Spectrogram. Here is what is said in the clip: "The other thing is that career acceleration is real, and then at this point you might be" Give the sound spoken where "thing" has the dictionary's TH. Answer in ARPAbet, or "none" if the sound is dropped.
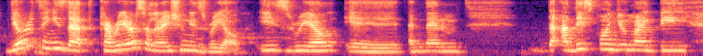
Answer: TH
